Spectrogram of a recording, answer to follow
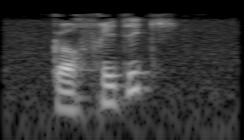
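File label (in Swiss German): "karfridig", Alsatian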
